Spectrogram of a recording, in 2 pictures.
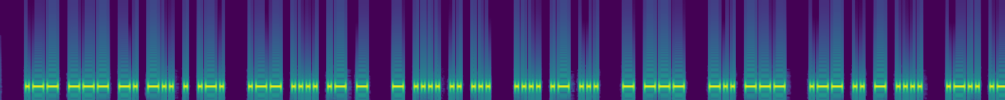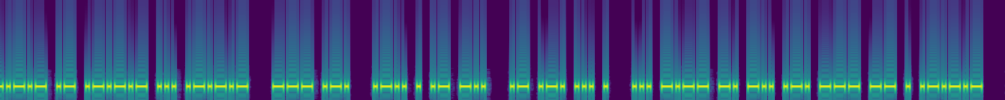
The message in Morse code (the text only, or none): WONDER WHAT THIS HAS TO DO WITH L.A.S. OR LEAD ARSE SYNDROME.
